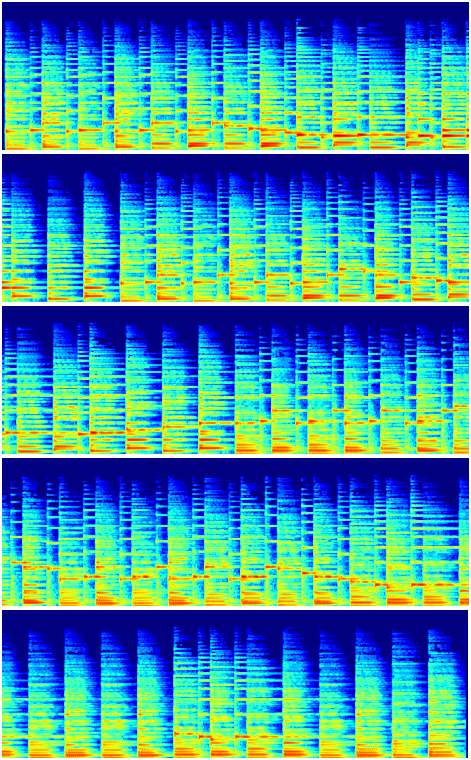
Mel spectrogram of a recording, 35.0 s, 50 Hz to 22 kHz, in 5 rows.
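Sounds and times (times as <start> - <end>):
wired piano: 0.0 - 35.0.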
